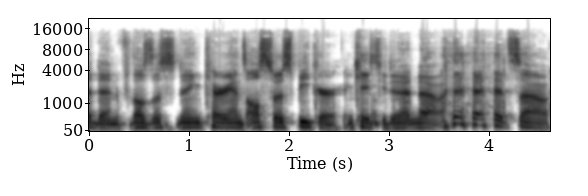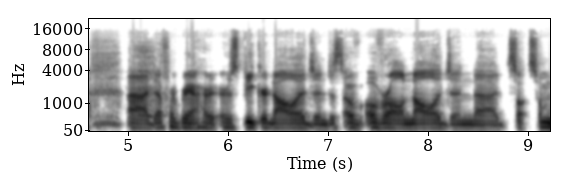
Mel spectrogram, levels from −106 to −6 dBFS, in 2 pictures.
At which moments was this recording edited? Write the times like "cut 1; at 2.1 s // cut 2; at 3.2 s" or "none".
none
